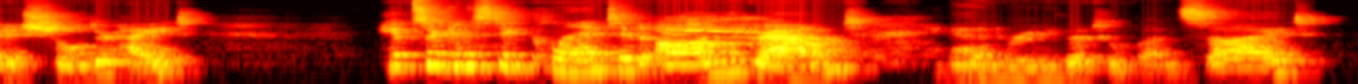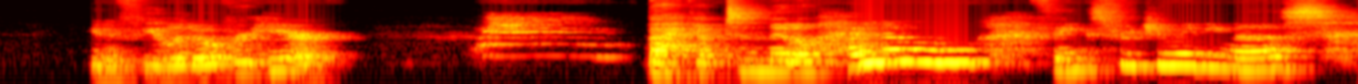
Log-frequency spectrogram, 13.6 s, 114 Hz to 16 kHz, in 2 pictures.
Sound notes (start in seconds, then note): 9.2 cat meowing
